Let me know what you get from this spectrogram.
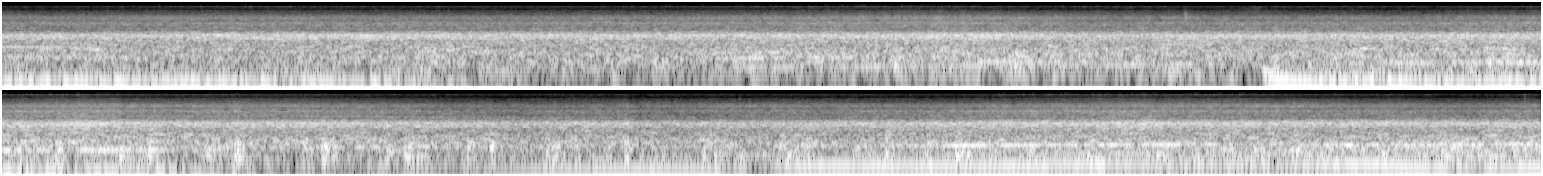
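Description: Electric multiple-unit local train running past on the track, a steady loud rush of wheels and carriages with a low rumble that comes and goes. Steady rain hiss runs under it.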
